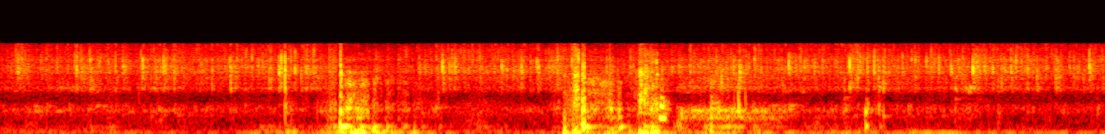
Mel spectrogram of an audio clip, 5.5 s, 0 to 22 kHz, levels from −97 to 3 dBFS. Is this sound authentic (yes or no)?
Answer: yes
